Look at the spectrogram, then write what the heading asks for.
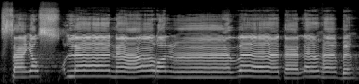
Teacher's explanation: سین کو سیٹی کی آواز میں سختی سے اور باریک پڑھیں گے. سایوس آگے صاد ہے، صاد کو پر پڑھیں گے، ہونٹ گول نہ ہو اور سیٹی کی آواز پیدا ہو.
